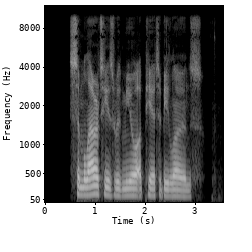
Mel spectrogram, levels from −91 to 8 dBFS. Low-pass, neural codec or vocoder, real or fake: 9.9 kHz; none; real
